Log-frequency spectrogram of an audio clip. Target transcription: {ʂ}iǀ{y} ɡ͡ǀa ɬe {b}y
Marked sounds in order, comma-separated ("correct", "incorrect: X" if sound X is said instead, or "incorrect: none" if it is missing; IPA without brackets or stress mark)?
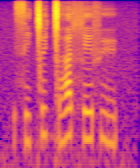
incorrect: s, correct, incorrect: f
